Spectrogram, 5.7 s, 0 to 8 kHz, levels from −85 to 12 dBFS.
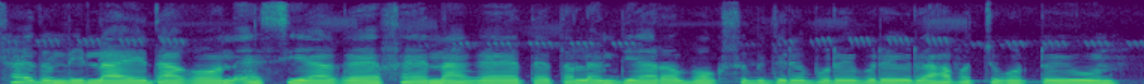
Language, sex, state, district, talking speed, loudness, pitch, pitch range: Chakma, female, Tripura, Unakoti, 170 wpm, -16 LUFS, 210 Hz, 205-215 Hz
